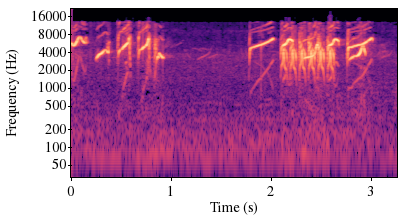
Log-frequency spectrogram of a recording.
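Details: Cinereous tit giving high, sharp whistled notes in quick clusters. A short silence separates two bursts of bright, rising chirps.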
